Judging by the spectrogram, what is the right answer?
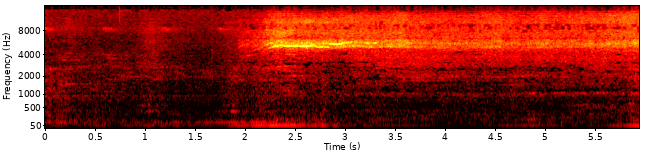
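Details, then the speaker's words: Empty 5-litre pressure cooker after repair with a new rubber gasket, recorded with the camera a little distant: soft steady hiss starts after two seconds and holds as pressure builds; valve venting normally. "এটা হ্যাঁ হালকা হালকা কিন্তু স্টিমের আওয়াজ আসছে, আপনারা কি শুনতে পাচ্ছেন বন্ধুরা?"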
